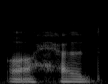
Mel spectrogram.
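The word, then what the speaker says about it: أَحَد: থেকে উচ্চারণ হবে আহাদ এটা ছোট হাজি হা নরমভাবে হা এভাবে উচ্চারণ হবে হা পেশ হু আরেকটা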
